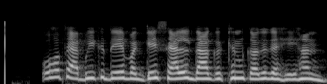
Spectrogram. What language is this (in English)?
Punjabi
